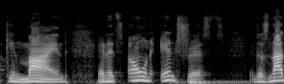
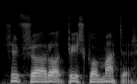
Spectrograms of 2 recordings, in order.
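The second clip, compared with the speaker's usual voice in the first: softer mock-Albanian accent; 9 dB quieter than usual. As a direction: toss it off quietly in an Albanian accent. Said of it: "not allowed to do this accent".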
